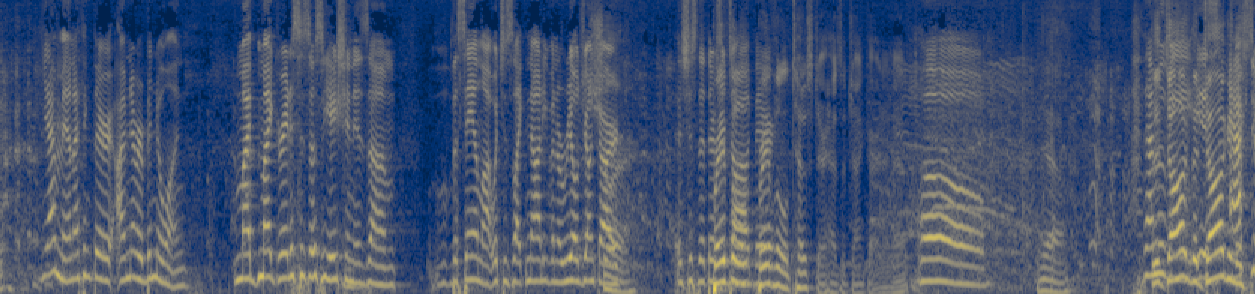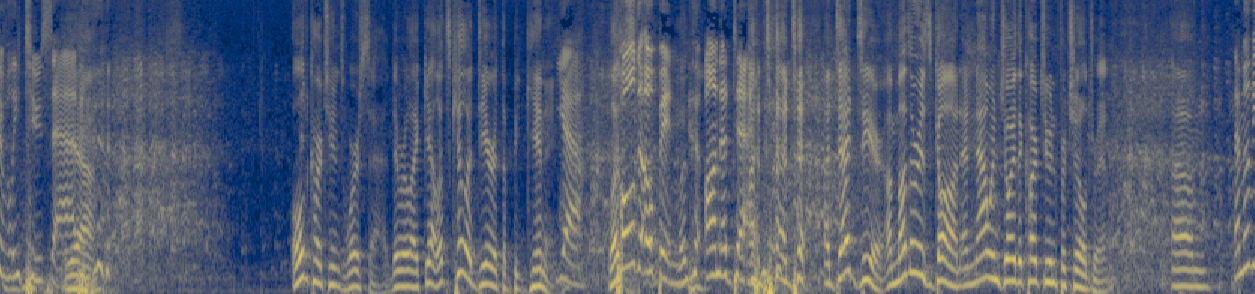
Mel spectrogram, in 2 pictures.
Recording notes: Live from Seattle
